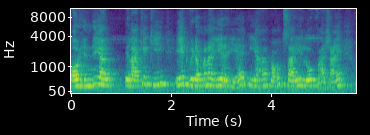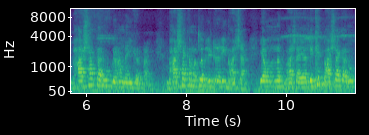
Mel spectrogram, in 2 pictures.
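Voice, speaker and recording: A man with a Bihari accent speaks at a high pitch, with ordinary pitch variation. Audible room echo and noticeable background noise surround him. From Bihar, India (village). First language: Bhojpuri (speaking Hindi). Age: 70s. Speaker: scientist and social-political activist. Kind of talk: studio interview talk. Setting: studio.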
